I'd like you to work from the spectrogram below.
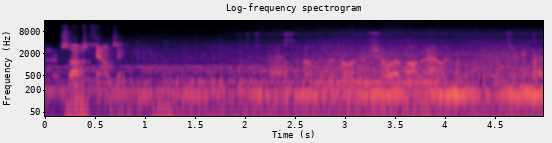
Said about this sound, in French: Deux hélicoptères en route donc pour la maison où se cache probablement, mais rien n'est encore sûr, Oussama Ben Laden. C'est la nuit. À l'atterrissage dans ce quartier d'Abotabad, l'un des engins s'écrase sans faire de victime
